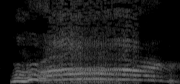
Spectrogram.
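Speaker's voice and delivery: high roaring cry, straining up; mock roar. Retelling roaring at his client mid-meeting, a high roaring cry. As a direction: let out a lion's roar at the table. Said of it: "Way louder than that".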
